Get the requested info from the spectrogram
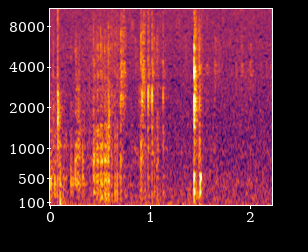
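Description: Pages of a large photobook being turned by hand: faint paper rustling, with a sharp page snap about one and a half seconds in.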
